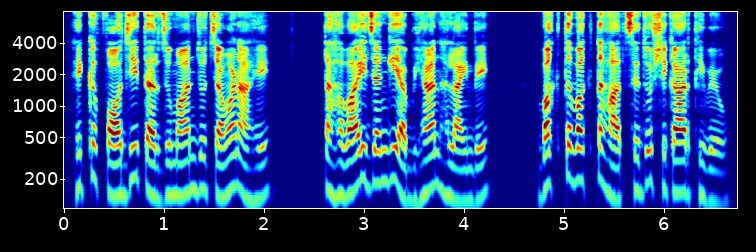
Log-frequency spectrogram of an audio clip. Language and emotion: Sindhi, neutral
